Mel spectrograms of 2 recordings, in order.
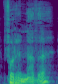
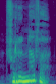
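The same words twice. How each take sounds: First: "another" rising at the end as a question; incredulous "For another?"; questioning echo. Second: "another" said high and loud, as a statement; high, emphatic "for another"; soubrette's firm answer. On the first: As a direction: echo "For another" in a usual-pitched voice, lifting the end. D'Artagnan echoes her in disbelief. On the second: Kitty answers his question. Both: A narrator's reading.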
